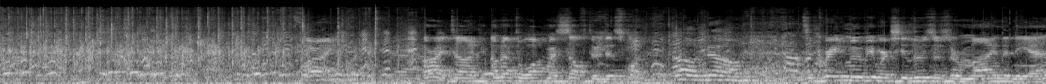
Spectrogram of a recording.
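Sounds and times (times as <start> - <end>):
audience clapping for a game contestant: 0.0 - 4.2
laughter: 0.0 - 9.5
crowd noise: 0.0 - 10.4
speech: 3.2 - 10.4.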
